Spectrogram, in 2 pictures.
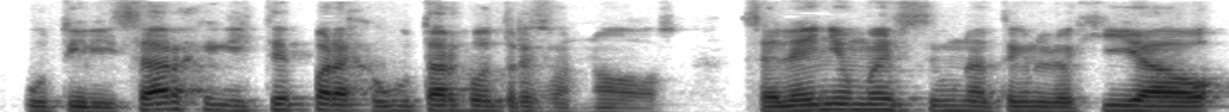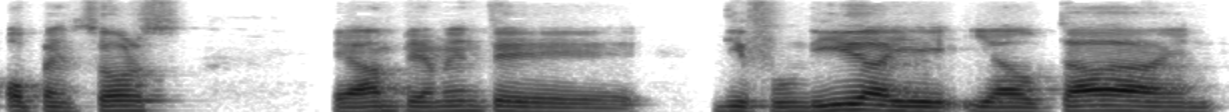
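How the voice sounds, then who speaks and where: A man presenting a software product in a webinar, talking slowly with many fillers and restarts. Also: mid-range voice, muffled recording. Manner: hesitant, many fillers and restarts, speaks slowly in Spanish for a Brazilian audience.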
